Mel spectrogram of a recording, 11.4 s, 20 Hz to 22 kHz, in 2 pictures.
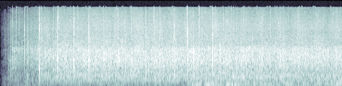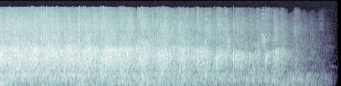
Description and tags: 220625-08 FR Applause
Applause in a medium sized theatre / concert hall (8th file).
Sample extracted from the video of the last biennial show held by the school in which my daughter is learning ballet.
Fade in/out applied in Audacity.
